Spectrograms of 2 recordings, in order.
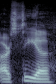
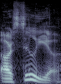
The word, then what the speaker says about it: Arcilla: the philippines and our my last name is not arcia like i've been pronouncing it all this time so uh pie in my face and it's our cilia i'm still going to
